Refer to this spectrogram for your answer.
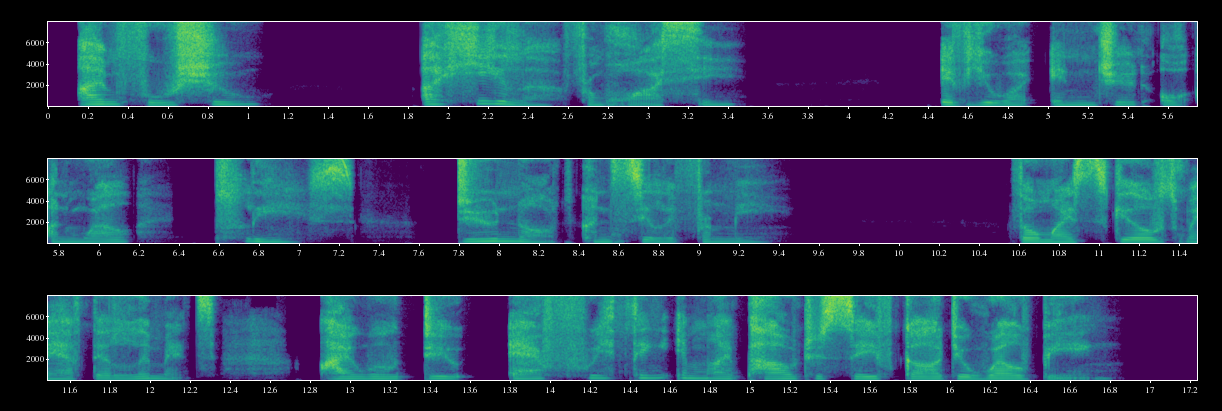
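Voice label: voice English; Fushu; Baiheng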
